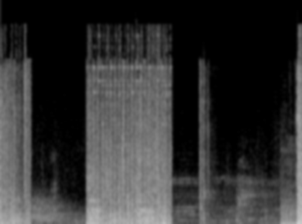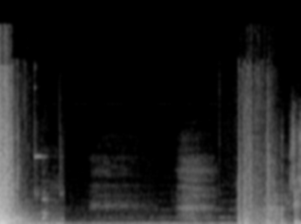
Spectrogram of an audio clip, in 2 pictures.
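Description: Loud bursts of automatic gunfire from a Resident Evil live-action film, long rattling volleys separated by thuds, clanks and quieter gaps of rumbling ambience.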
